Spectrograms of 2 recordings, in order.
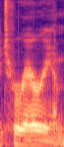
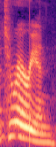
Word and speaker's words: Terrarion: I I'd like to say terrarium. Oh, Terrarian.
